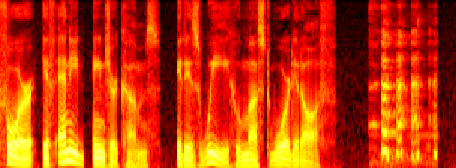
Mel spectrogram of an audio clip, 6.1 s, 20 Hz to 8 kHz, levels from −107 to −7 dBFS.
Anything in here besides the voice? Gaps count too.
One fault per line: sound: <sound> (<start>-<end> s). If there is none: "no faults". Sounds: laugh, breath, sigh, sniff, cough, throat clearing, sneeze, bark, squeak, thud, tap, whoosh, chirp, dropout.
sound: dropout (1.1-1.2 s)
sound: laugh (4.9-5.9 s)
